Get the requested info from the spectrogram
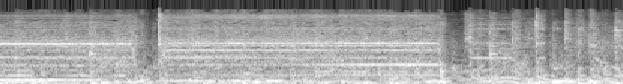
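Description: A scanning sound effect over background music: a mechanical, printer-like whir with several held high tones. It breaks off briefly about one and a half seconds in and stops about four and a half seconds in, leaving the music.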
